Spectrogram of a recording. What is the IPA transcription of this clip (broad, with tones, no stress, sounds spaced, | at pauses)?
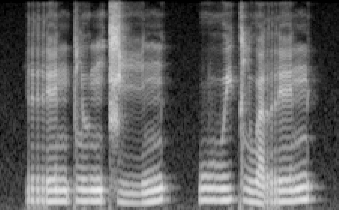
r e˧ n p l ɯ˧ ŋ t͡ɕ i˩˦ n | w uː˦˥ j k l u˨˩ a̯ r e˦˥ n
